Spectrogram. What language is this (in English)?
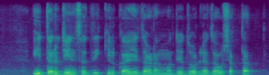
Marathi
